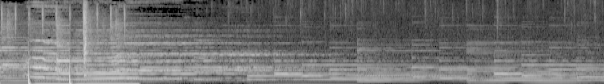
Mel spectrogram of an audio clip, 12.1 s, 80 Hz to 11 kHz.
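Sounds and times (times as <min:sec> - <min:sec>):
ambient synth chords: 0:00.0 - 0:12.0.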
